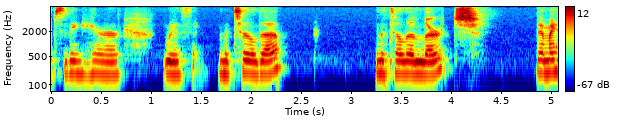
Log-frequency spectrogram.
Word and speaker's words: Lerche: In Danish, we pronounce it le but it but I usually pronounce it lurch when I speak.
